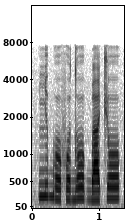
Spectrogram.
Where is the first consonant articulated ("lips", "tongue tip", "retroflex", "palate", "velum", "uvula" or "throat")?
palate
